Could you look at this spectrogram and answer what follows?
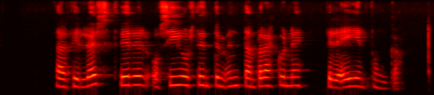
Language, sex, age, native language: Icelandic, male, 50-59, Icelandic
